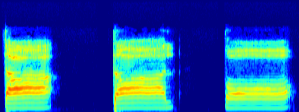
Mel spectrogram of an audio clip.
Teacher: फिर इसी तरह से एक कैटेगरी उसका नाम है हरूफ नितिया। यह जुबान की नोक और ऊपर के दांतों की जड़ से अटैच होती है।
